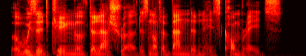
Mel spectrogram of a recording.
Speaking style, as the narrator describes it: he said grimly

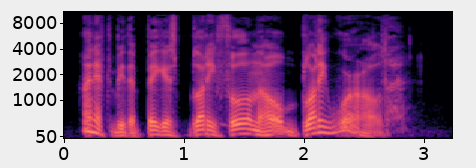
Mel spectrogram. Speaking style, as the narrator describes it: muttering

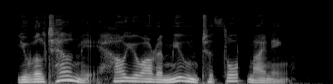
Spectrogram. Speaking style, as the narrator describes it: said calmly

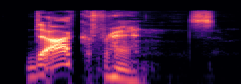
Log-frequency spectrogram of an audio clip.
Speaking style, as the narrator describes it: Niall's chuckle held no amusement

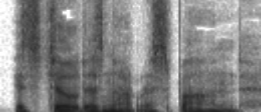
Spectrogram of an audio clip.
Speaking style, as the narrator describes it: she murmured, half to herself

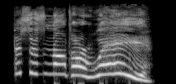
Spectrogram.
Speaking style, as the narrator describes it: cried Chernoff

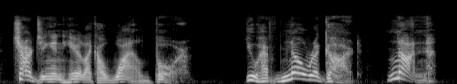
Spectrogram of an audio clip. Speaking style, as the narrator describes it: practically spat

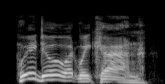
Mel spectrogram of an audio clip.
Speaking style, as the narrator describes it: Flan barked

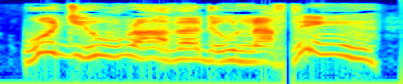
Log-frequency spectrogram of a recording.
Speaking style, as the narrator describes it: yelled

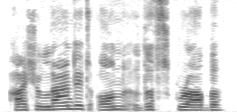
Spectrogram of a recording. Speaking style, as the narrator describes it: said the thing

